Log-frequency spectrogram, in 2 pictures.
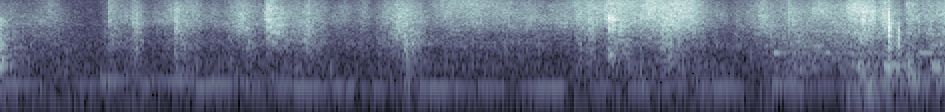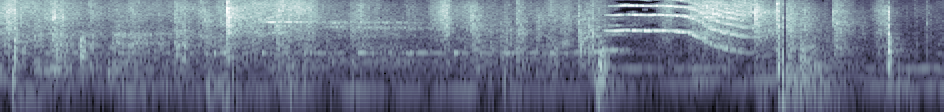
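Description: A person gets up and walks out: a few scattered footsteps and shuffling movements, then the door thumps shut behind him, with a sharp creaking squeal near the end, all over a steady low droning tone.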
